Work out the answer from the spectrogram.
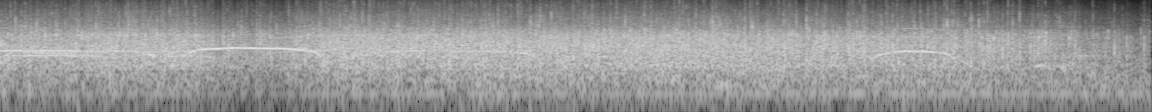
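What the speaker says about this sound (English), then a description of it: "Join me in giving them a round of applause for their service and dedication to our students in school." A large graduation audience at Pickens High School applauds school staff, a sustained, loud, dense roar of clapping with a few scattered cheers, steady until it begins to thin and fade near the end.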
